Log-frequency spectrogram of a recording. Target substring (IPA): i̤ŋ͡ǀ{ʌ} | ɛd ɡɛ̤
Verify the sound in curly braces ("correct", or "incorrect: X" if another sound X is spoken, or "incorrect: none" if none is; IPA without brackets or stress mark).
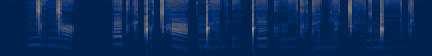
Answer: correct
